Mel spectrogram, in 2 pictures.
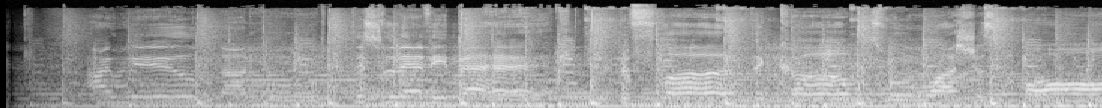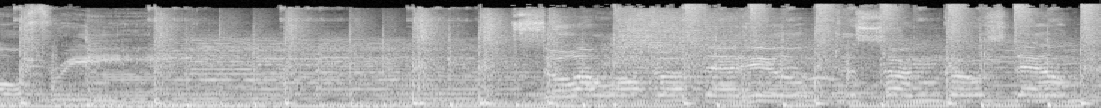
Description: Scream

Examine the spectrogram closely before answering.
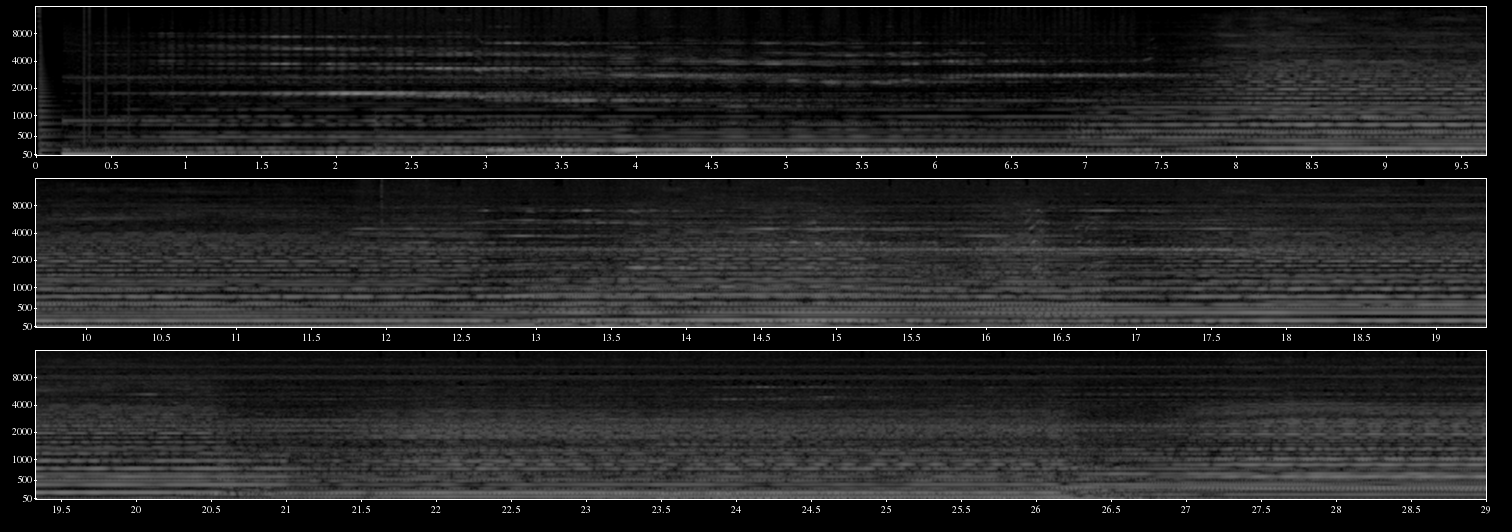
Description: Techno Strings

